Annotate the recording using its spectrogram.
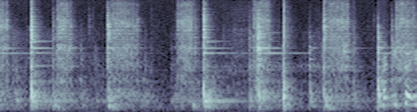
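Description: Metal parts of a new log splitter being handled and fitted during assembly: irregular clicks, clinks and short scrapes, two or three a second.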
